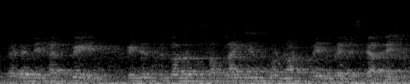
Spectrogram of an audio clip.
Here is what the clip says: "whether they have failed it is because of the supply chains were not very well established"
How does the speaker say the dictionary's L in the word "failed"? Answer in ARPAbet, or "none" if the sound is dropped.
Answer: none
